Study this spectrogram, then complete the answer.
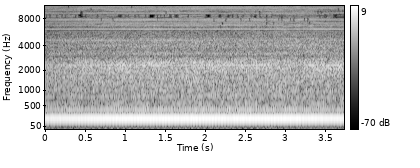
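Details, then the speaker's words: Cheap 300/500/800 W spindle motor after balancing its plastic top fan: steady, even hum with a clean high tone and no wobble or rattle; vibration gone, quiet enough to talk over, airflow unaffected. "as you can see everything is now smooth nothing's vibrating around the noise is quite quiet i can easily talk over it's much smoother"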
